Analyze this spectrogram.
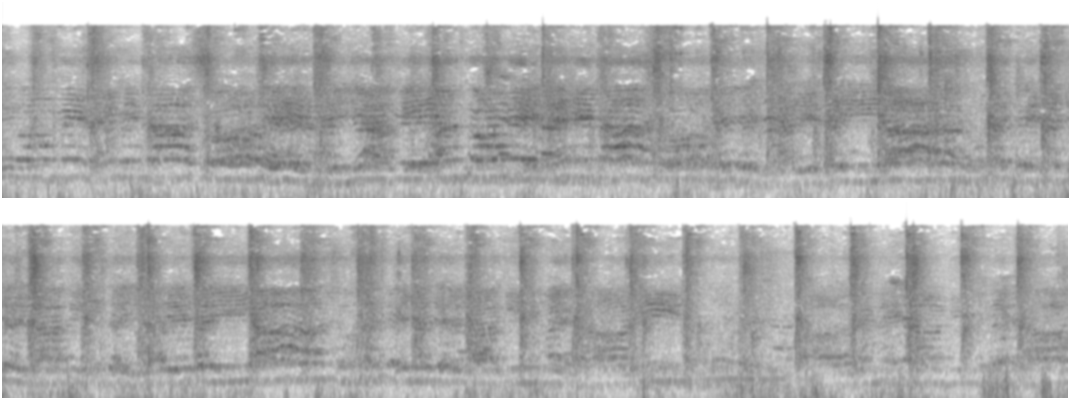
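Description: A group of women singing a devotional song together, with hand claps keeping a steady beat of about two a second.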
